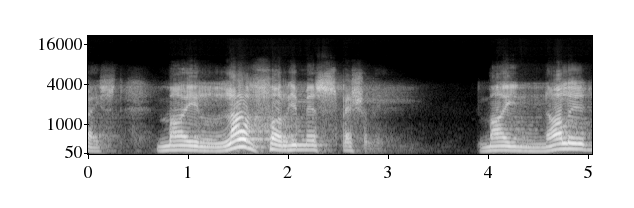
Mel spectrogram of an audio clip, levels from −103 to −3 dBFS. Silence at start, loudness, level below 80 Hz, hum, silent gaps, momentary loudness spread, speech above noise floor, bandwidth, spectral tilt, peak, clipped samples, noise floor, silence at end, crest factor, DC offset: 0 s; -17 LUFS; -62 dBFS; none; none; 17 LU; 56 dB; 8 kHz; -6 dB/octave; -4 dBFS; under 0.1%; -74 dBFS; 0 s; 16 dB; under 0.1%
